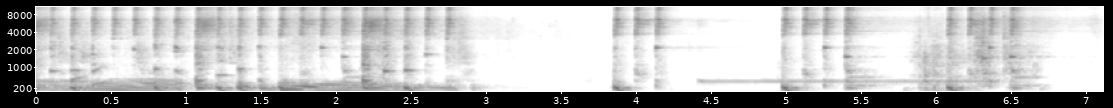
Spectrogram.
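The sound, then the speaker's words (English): A phone call being placed: a sustained electronic ringing tone sounds amid scratchy handling noise and sharp clicks, with brief pauses between bursts and no one speaking. “Well, let's give him a call.”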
